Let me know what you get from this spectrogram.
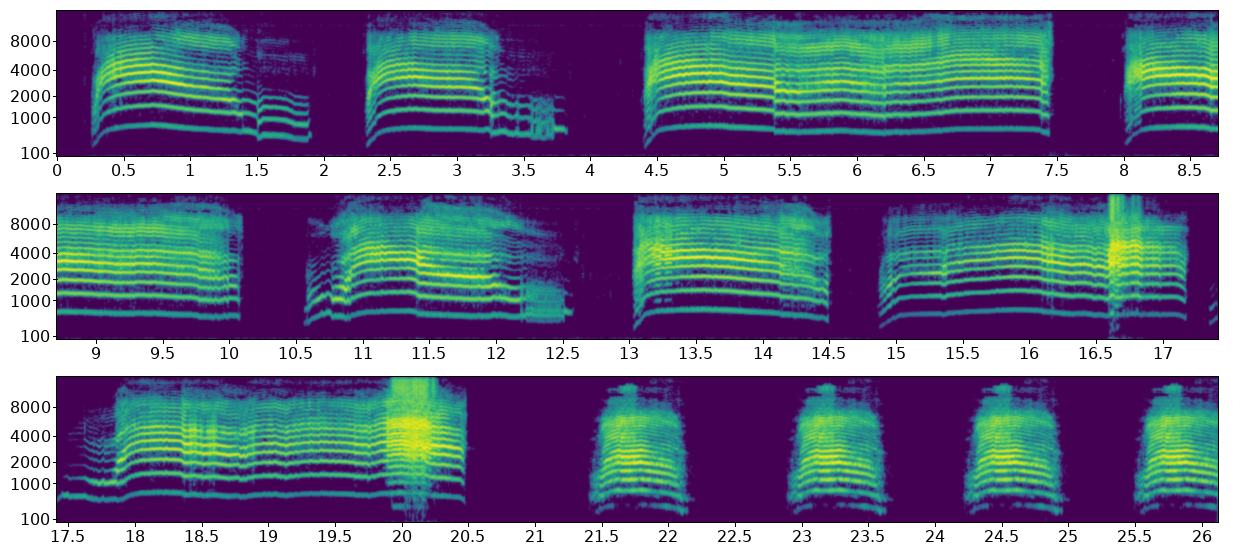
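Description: Recorded domestic cat calls: an upset cat's long, wavering yowls, about eight in a row. Near the end come four short meows, a little over a second apart.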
